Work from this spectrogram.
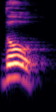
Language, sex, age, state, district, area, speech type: Punjabi, male, 30-45, Punjab, Fatehgarh Sahib, urban, read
